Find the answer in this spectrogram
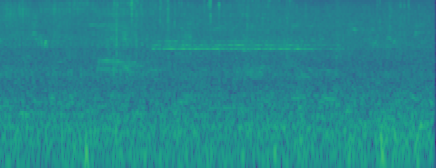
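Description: Outdoor wind rumbling on the microphone, with two dull thumps of footballers' feet on grass, about a second in and near the end.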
